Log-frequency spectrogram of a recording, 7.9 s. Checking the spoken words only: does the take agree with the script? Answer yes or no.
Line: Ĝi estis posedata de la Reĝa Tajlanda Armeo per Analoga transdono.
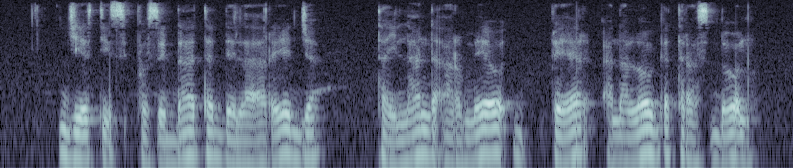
yes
